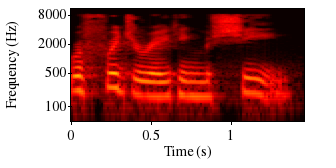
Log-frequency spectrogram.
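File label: "refrigerating machine", English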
